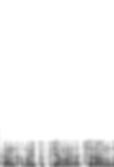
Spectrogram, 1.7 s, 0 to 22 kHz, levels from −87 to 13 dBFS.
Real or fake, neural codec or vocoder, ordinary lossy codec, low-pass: fake; codec, 16 kHz, 1.1 kbps, Voila-Tokenizer; Opus, 24 kbps; 3.6 kHz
